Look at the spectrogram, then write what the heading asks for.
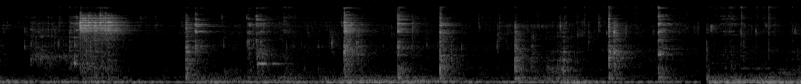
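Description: Pieces of edible gum (gond) frying in hot ghee in a metal kadhai, with a burst of sizzling about a second in. A steel spatula stirs them, knocking and scraping against the pan in repeated short clinks.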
